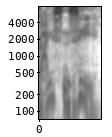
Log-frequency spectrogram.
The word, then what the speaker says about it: Weißensee: Weißensee. – Ja. – Aber warum wird das wohl hinten betont? – Das weiß ich nicht.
